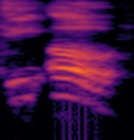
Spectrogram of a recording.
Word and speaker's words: do: syllable known as do d-o d-o is sounded as dough everybody say do good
